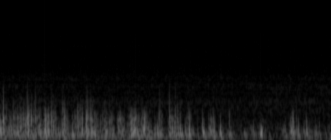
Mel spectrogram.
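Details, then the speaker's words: Car cabin blower fan after the blower motor was replaced to cure a faint rapid ticking from the passenger side: only air rushing from the vent, quiet and with no ticking. "I just hear air blowing perfect so it's nice and quiet now"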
